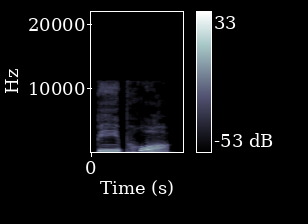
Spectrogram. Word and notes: 逼迫: bī pò

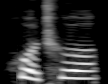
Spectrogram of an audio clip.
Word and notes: 货车: huò chē

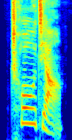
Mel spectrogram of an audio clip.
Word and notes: 抽奖: chōu jiǎng

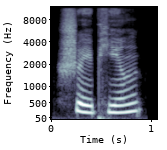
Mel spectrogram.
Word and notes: 水平: shuǐ píng

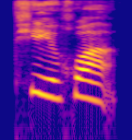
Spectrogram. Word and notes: 替换: tì huàn

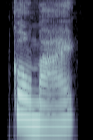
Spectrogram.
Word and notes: 购买: gòu mǎi

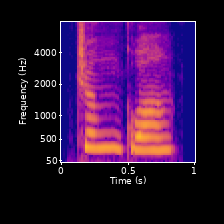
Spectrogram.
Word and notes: 争光: zhēng guāng

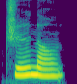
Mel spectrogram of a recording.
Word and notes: 职能: zhí néng

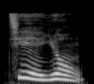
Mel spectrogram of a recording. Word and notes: 借用: jiè yòng

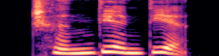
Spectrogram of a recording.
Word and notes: 沉甸甸: chén diàn diàn

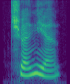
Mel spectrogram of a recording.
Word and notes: 全年: quán nián

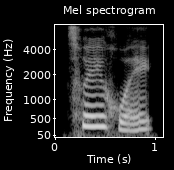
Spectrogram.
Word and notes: 摧毁: cuī huǐ

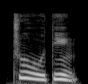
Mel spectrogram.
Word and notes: 注定: zhù dìng

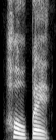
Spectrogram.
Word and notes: 后备: hòu bèi

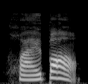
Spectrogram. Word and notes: 怀抱: huái bào

